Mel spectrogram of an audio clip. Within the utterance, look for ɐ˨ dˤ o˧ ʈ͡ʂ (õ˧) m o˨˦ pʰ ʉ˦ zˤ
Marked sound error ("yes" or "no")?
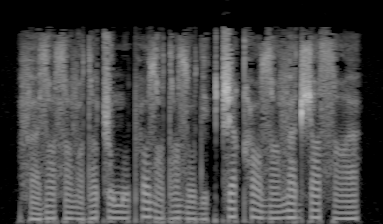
yes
